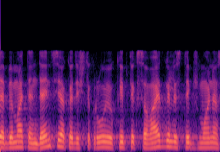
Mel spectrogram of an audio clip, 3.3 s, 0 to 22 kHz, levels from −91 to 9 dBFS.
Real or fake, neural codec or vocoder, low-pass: fake; vocoder, 44.1 kHz, 128 mel bands every 256 samples, BigVGAN v2; 5.4 kHz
